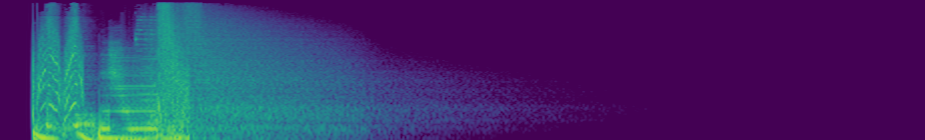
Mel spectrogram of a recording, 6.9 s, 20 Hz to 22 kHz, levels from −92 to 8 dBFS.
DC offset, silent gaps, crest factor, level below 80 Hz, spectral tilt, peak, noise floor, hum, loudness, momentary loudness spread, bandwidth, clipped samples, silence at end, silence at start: under 0.1%; none; 18 dB; -22 dBFS; -4.5 dB/octave; -2 dBFS; -88 dBFS; none; -14 LUFS; 21 LU; over 20 kHz; under 0.1%; 4.65 s; 0.25 s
